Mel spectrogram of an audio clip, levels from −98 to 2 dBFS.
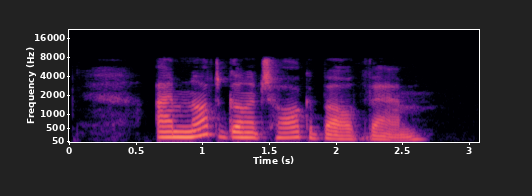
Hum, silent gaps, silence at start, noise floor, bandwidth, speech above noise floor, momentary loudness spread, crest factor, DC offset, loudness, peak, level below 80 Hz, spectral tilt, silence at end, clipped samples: none; none; 0.65 s; -58 dBFS; 8 kHz; 29 dB; 13 LU; 16 dB; under 0.1%; -30 LUFS; -14 dBFS; -70 dBFS; -6 dB/octave; 0.4 s; under 0.1%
